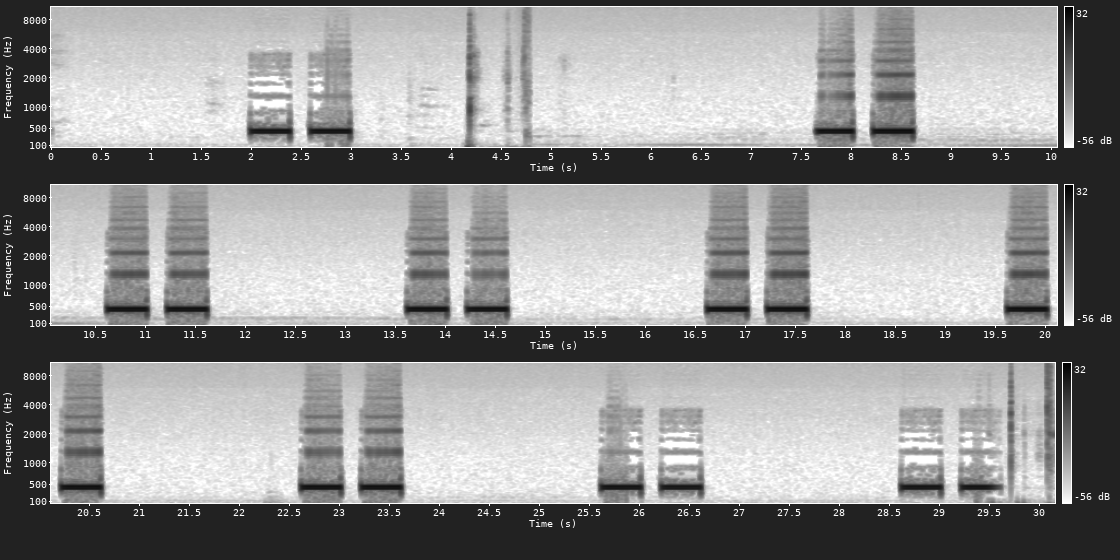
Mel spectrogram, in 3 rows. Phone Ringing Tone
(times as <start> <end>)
2.0 3.0, 7.6 8.6, 10.6 11.6, 13.6 14.6, 16.6 17.6, 19.6 20.6, 22.6 23.6, 25.6 26.6, 28.6 29.6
